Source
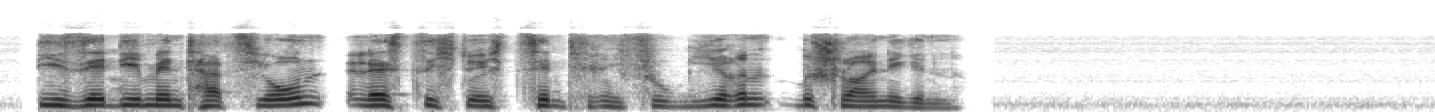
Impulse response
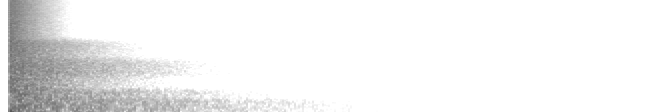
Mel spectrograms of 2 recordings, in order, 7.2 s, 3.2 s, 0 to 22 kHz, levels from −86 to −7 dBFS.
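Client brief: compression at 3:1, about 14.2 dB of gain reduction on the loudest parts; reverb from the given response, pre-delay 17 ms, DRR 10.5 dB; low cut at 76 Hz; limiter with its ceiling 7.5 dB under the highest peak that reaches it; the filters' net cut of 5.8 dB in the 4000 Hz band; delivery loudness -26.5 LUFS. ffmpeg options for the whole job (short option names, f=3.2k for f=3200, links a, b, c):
-filter_complex "[0:a]highpass=76,equalizer=f=4k:t=o:g=-8,acompressor=threshold=-34dB:ratio=3,alimiter=level_in=2dB:limit=-24dB:level=0:latency=1,volume=-2dB,asplit=2[a][b];[1:a]atrim=start_sample=2205,adelay=17[c];[b][c]afir=irnorm=-1:irlink=0,volume=-23dB[d];[a][d]amix=inputs=2:normalize=0,volume=10.5dB"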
